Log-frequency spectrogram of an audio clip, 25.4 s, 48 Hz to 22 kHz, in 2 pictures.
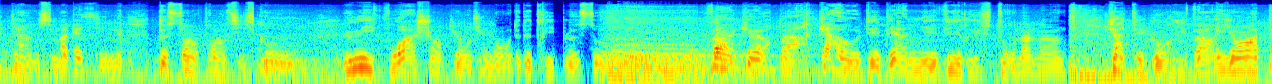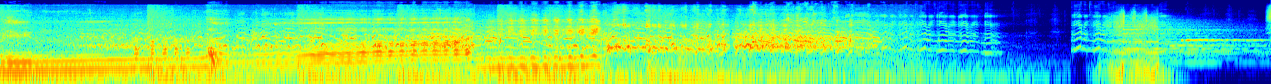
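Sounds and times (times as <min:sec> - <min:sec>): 
speech: 0:00.1 - 0:16.0, 0:17.4 - 0:18.9
laughter: 0:06.2 - 0:08.6, 0:12.8 - 0:22.8, 0:23.4 - 0:24.2
turkey gobbling: 0:13.5 - 0:22.2.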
